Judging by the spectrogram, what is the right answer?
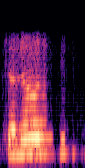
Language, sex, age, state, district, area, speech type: Hindi, female, 18-30, Uttar Pradesh, Prayagraj, rural, conversation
